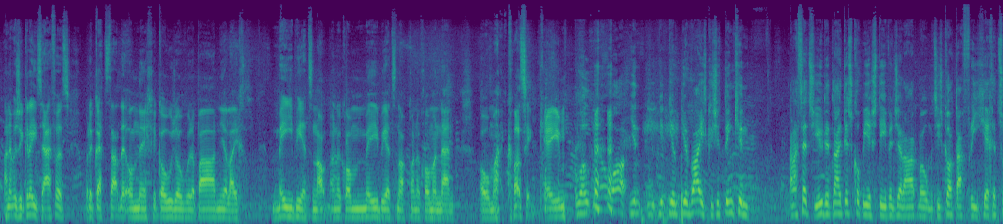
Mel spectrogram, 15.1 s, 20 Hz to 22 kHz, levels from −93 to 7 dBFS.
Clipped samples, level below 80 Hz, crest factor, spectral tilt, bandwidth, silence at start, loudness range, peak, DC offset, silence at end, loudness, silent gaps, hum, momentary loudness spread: under 0.1%; -52 dBFS; 16 dB; -5 dB/octave; 19.5 kHz; 0 s; 1 LU; -4 dBFS; under 0.1%; 0 s; -21 LUFS; none; none; 6 LU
